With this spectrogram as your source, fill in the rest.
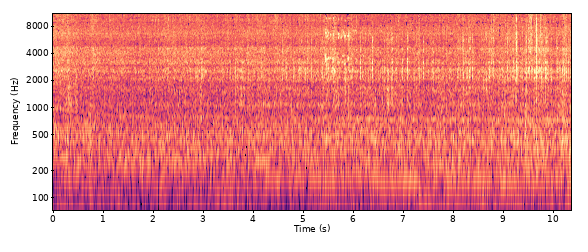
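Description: Tyres rumble over a rough dirt strip.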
